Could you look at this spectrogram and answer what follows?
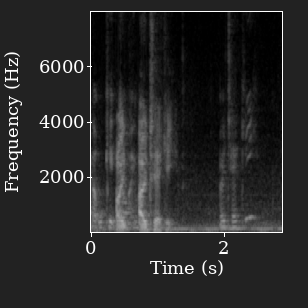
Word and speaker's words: Otaki: Otaki? You said Otakai. You pronounce it Otaki.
